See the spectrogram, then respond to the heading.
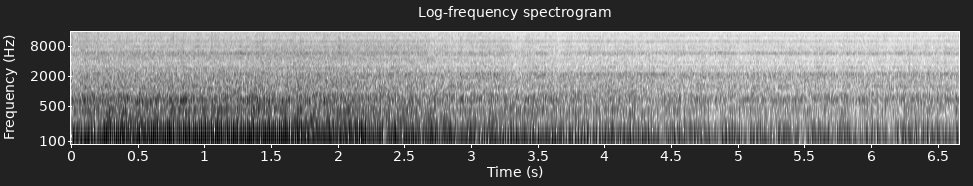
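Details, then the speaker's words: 1973 Dodge D100 just after a fuel pump replacement, cold, on partial manual choke: a deep, lumpy idle that sags as if about to stall. The cold idle is unstable and may need idle screw adjustment. "see how it idles now with a bit of Choke till it warms up it sounds like it might die make a liar out of"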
